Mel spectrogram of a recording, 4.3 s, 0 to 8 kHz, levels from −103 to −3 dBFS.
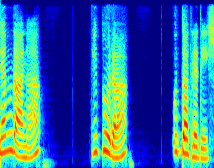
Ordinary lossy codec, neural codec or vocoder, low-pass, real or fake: AAC, 48 kbps; codec, 16 kHz, 0.5 kbps, X-Codec, HuBERT features, trained on general audio; 7.2 kHz; fake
